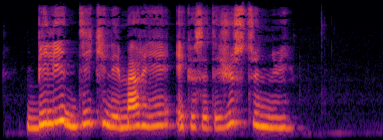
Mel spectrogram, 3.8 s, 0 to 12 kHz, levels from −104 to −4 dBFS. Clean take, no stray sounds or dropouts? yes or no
yes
